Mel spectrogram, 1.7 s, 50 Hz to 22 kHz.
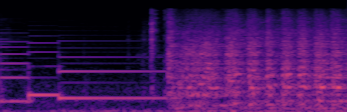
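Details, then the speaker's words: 2012 Ford F-150 FX4 crew cab that cranks but won't start, with no codes. A chime, then even starter pulses with no firing. Cause was a blown fuse 27 in the engine-compartment fuse box; owner had first suspected the fuel pump. Fixed by replacing the fuse. "that's what was causing it to crank but not start so that was my first source is to check the engine compartment"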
